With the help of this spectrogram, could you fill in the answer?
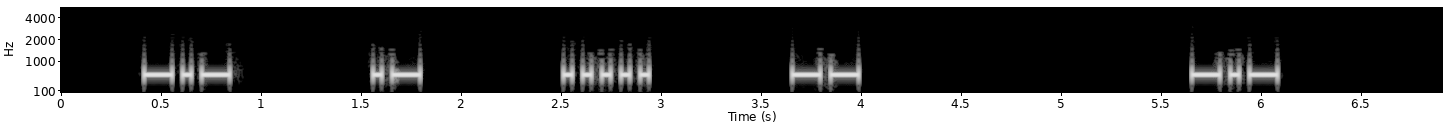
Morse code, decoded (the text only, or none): KA5M K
